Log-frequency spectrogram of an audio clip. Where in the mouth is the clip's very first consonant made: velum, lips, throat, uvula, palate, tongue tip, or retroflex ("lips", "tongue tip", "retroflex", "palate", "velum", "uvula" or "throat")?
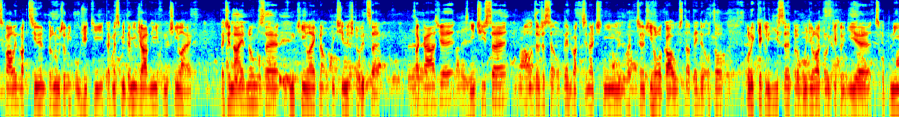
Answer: tongue tip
